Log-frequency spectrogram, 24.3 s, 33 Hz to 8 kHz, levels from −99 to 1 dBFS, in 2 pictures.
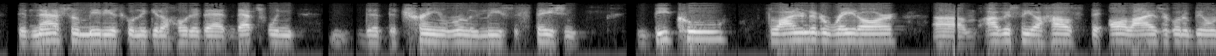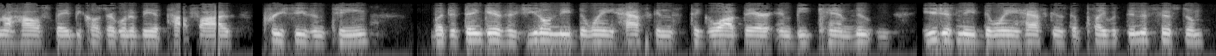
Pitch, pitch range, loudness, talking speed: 135 Hz, 130-145 Hz, -20 LUFS, 190 wpm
